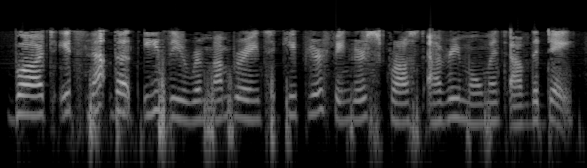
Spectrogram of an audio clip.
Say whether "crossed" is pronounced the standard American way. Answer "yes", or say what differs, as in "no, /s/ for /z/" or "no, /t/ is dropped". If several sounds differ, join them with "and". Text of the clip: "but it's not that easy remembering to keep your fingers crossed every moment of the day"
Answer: yes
